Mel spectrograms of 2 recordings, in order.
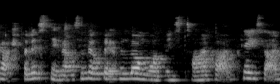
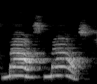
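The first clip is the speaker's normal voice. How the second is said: shouting alarm; 10 semitones higher, 5 dB louder than usual. Acted.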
